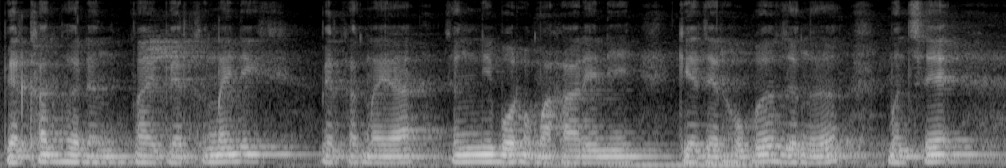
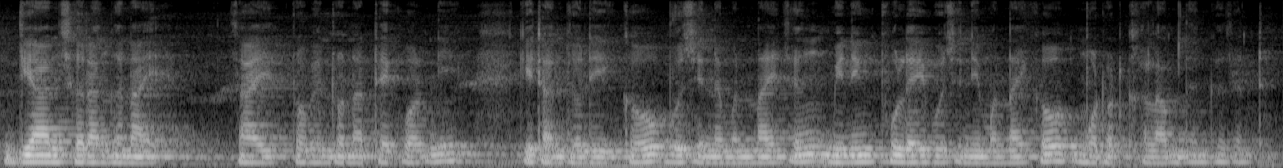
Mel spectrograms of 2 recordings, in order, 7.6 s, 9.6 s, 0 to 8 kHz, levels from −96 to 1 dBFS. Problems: constant background noise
